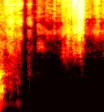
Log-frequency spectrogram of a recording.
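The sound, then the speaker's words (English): Crinkly, hissing rustles of wrapping paper being handled and peeled open as a gift is unwrapped, with two layers of wrapping paper plus tissue paper, in soft uneven bursts with a brief pause partway, fairly quiet and with no voices. “Trying really hard not to rip it, and it's like...”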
